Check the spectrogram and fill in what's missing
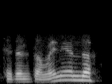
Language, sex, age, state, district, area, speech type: Punjabi, male, 18-30, Punjab, Hoshiarpur, urban, conversation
